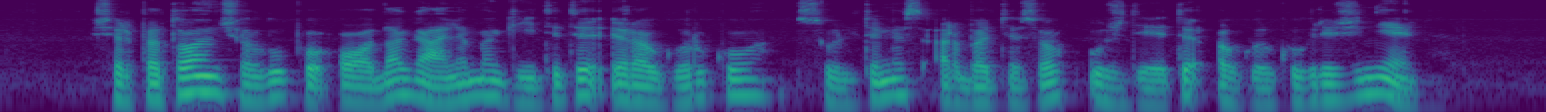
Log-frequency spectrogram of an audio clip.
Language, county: Lithuanian, Utena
